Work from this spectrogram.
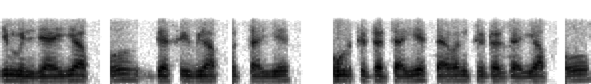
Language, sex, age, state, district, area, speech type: Urdu, male, 60+, Uttar Pradesh, Gautam Buddha Nagar, urban, conversation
